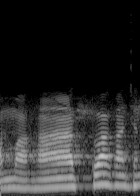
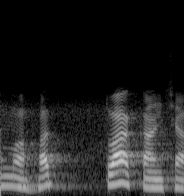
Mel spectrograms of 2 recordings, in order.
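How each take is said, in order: First: महत्वाकांक्षा with long "ma-haat"; maa-haa-tvaakaanksha for महत्वाकांक्षा; wrong pronunciation. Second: महत्वाकांक्षा with short "ma-hat"; slow ma-hat... tvaakaanksha for महत्वाकांक्षा; correct pronunciation. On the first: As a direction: stretch the ha in महत्वाकांक्षा. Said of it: "नहीं". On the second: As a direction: stop on the t, then tvaa, in महत्वाकांक्षा. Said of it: "होता है". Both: Shown as a demonstration.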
